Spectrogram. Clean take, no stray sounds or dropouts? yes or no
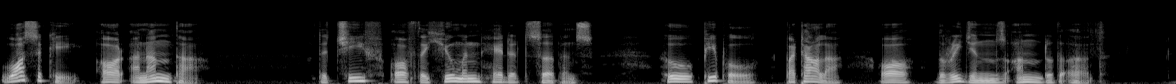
yes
